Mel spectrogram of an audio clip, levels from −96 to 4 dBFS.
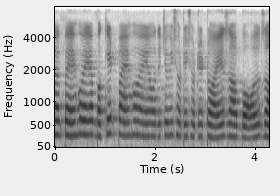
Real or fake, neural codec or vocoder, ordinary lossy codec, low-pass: real; none; none; 7.2 kHz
